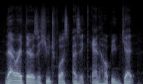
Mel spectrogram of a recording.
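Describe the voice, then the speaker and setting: An energetic man's voice at a very deep, low pitch, with music in the background. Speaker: gaming YouTuber. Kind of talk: gaming commentary video. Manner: fast; casual, energetic.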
